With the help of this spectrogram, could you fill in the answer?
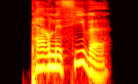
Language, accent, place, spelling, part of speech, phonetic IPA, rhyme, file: German, Germany, Berlin, permissive, adjective, [ˌpɛʁmɪˈsiːvə], -iːvə, De-permissive.ogg
- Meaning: inflection of permissiv: 1. strong/mixed nominative/accusative feminine singular 2. strong nominative/accusative plural 3. weak nominative all-gender singular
